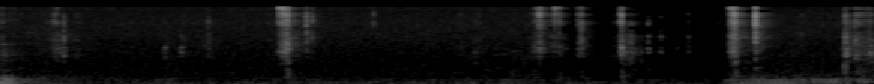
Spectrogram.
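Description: A few faint clicks and light rubbing as the foam nose block with its plastic propeller is handled at the nose of a rubber-powered model plane's fuselage, fitted in and drawn back out.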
